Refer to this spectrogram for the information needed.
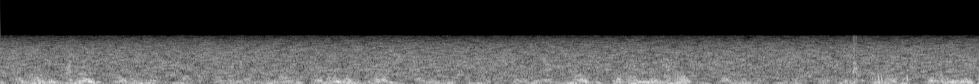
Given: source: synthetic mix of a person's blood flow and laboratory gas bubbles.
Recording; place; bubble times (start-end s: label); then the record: Doppler ultrasound of blood flow; precordium
8.50-8.60 s: bubbles
8.75-8.86 s: bubbles
9.03-9.12 s: bubbles
From the record:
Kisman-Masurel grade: 213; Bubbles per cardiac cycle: several, 3 to 8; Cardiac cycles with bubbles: 1 to 10%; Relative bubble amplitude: loud (0.450 to 0.775); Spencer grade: 1 (occasional bubble signal discernible with the cardiac motion signal, with majority of cardiac periods free of bubbles); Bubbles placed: anywhere in the cardiac cycle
